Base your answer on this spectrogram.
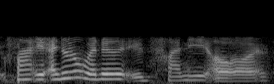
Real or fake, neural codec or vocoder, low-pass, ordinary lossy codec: fake; codec, 16 kHz in and 24 kHz out, 1.1 kbps, FireRedTTS-2 codec; 3.6 kHz; none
